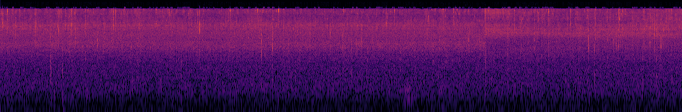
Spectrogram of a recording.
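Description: Rain falls steadily in a forest, a continuous broadband patter and hiss that holds an even level throughout, with no voices.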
